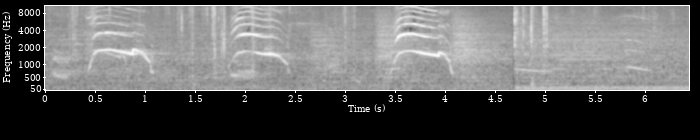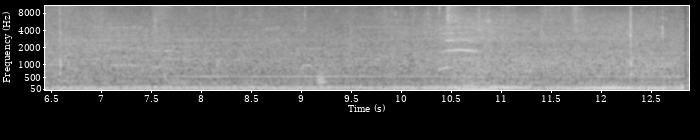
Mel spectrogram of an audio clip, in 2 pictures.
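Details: Tiny newborn kittens out in a garden for the first time, meowing loudly: three clear, high, arching meows about 1.5 seconds apart, then quieter faint mews over steady low background rumble.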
